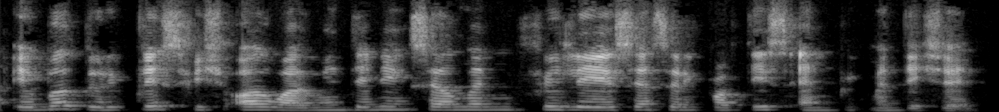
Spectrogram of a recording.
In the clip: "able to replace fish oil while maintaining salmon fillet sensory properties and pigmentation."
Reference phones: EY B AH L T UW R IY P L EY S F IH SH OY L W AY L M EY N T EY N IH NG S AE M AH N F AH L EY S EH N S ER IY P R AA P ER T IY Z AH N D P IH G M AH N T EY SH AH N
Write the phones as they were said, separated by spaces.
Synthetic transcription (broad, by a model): EY B AH L T UW R IY P L EY S F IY SH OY L W AY L M EY N T EY N IH NG S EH M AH N F AH L EY S EH N S ER IY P AA T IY S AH N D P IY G M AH N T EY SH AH N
